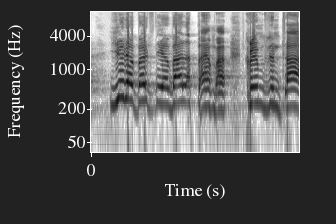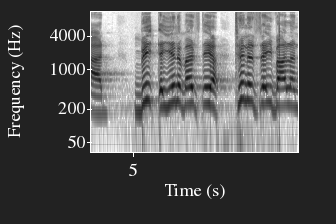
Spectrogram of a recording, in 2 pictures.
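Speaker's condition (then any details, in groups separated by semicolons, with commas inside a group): Cerebral palsy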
